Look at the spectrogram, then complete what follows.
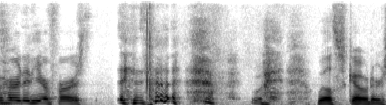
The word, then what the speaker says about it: Schoder: I'm pretty sure in my life, 95% of everybody says Schoder, which is intuitive. That's why they do it. That's what it looks like. That's what people are used to. But it is Schoder.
